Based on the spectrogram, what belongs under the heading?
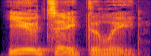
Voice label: lead on, survivor voice

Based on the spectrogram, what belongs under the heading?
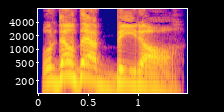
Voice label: positive vocalization; engineer; source engine; tf

